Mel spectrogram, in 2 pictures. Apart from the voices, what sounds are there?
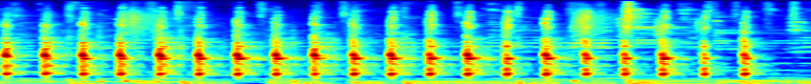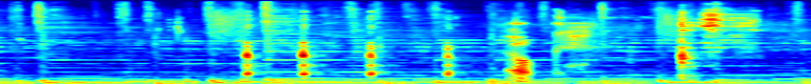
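cutting radicchio with a knife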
